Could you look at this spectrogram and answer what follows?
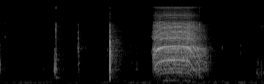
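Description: A Craftsman CMHT6650C cordless screwdriver gives a few light clicks, then its motor whirs up close for about half a second with a high whine before stopping.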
